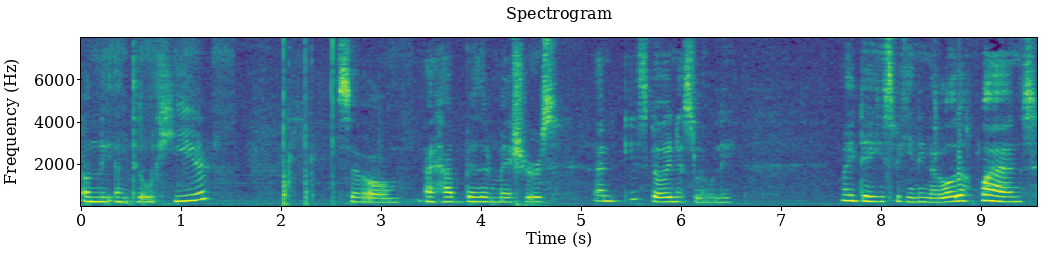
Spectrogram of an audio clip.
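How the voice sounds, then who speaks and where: A woman speaks at a fairly slow pace with a non-native accent, pausing long and often. Her pitch varies in an ordinary way over light background noise. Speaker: home vlogger. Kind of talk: casual vlog talk to camera. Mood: calm, relaxed. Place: home room. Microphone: phone near.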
